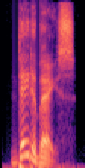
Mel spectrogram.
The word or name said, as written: Database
